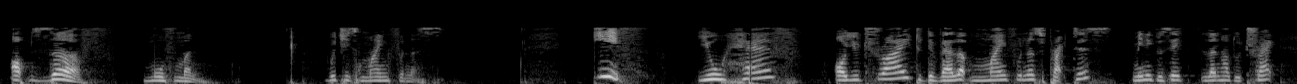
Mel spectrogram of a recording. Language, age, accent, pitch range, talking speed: English, 40-59, Malaysian, 180-260 Hz, 100 wpm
